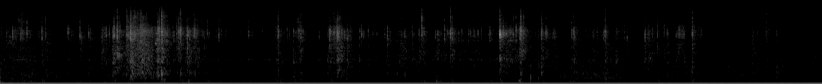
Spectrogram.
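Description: Stiff trading cards from a 2015 Panini Prizm Collegiate Draft Picks pack handled and shuffled by hand: a burst of light rustling and crinkling about a second in, then scattered soft clicks and taps as the cards are squared up, the sharpest about five seconds in.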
